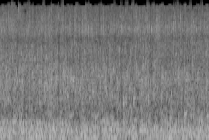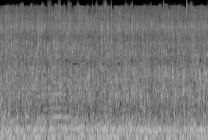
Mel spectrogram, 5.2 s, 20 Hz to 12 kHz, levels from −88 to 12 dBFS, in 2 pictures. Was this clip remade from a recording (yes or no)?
no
